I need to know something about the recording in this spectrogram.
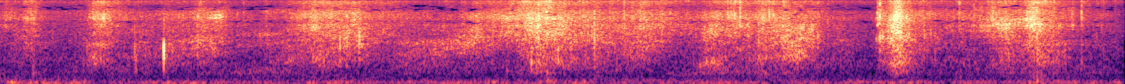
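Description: Dry grass and reeds rustle close by.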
